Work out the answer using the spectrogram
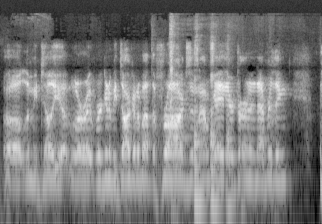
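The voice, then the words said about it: Imitates another person's voice. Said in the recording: “I'll be the Alex Jones of BMX ... you're going to hurt yourself trying to do that voice for any longer ... It's so bad”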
